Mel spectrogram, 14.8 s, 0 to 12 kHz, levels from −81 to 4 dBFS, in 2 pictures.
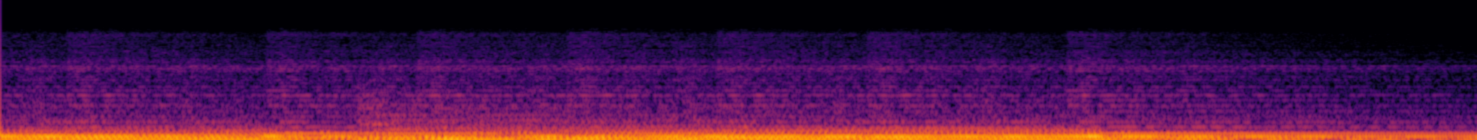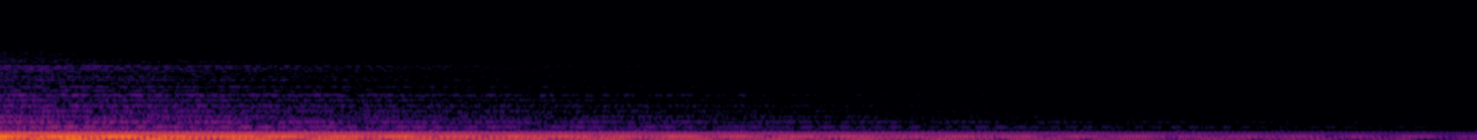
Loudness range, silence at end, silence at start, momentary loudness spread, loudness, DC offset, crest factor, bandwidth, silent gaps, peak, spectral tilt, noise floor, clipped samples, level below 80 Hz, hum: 20 LU; 3.9 s; 0 s; 21 LU; -20 LUFS; under 0.1%; 14 dB; 5 kHz; none; -4 dBFS; -11 dB/octave; -56 dBFS; under 0.1%; -22 dBFS; none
